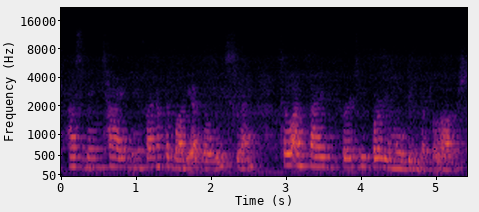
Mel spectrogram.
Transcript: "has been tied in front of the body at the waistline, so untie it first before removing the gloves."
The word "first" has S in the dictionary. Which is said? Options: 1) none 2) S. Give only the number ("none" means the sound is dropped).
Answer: 1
